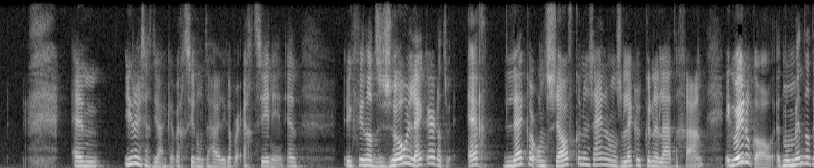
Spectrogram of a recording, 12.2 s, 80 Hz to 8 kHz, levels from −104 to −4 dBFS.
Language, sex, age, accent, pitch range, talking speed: Dutch, female, 20-39, Dutch, 190-245 Hz, 210 wpm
